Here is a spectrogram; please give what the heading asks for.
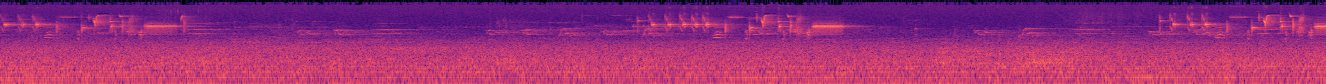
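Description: Sandhill crane calls come in faint, rolling bursts, returning every few seconds over a steady low background hiss, with no one talking.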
